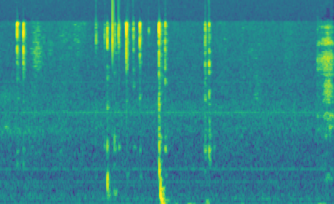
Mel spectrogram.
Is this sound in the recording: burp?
no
